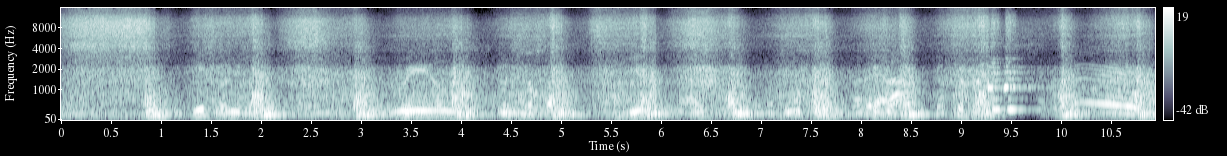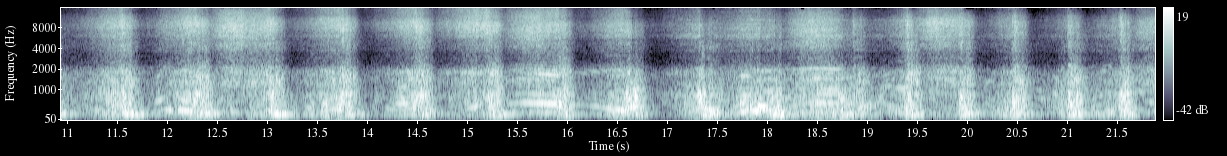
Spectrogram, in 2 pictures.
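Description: A steam locomotive chuffs heavily and rhythmically as it passes close by.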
